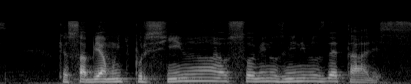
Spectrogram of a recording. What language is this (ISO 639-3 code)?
por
